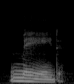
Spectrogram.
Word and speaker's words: made: The final E is silent. The vowel spells its name, made.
